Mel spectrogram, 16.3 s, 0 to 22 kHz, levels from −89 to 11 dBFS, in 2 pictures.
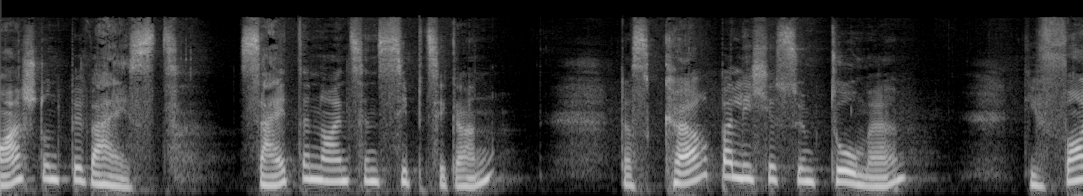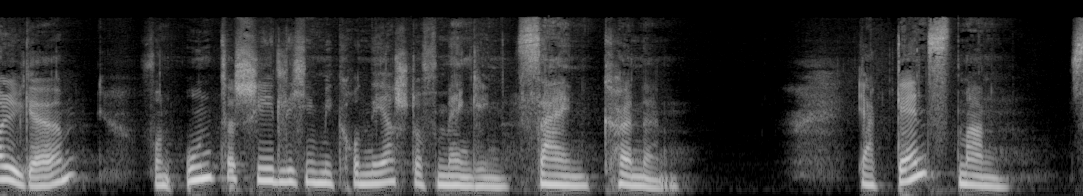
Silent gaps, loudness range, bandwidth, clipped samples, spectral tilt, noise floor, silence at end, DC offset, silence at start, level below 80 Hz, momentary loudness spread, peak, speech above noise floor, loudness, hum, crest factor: none; 3 LU; 16.5 kHz; under 0.1%; -5 dB/octave; -72 dBFS; 0 s; under 0.1%; 0 s; -58 dBFS; 10 LU; -2 dBFS; 56 dB; -17 LUFS; none; 16 dB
